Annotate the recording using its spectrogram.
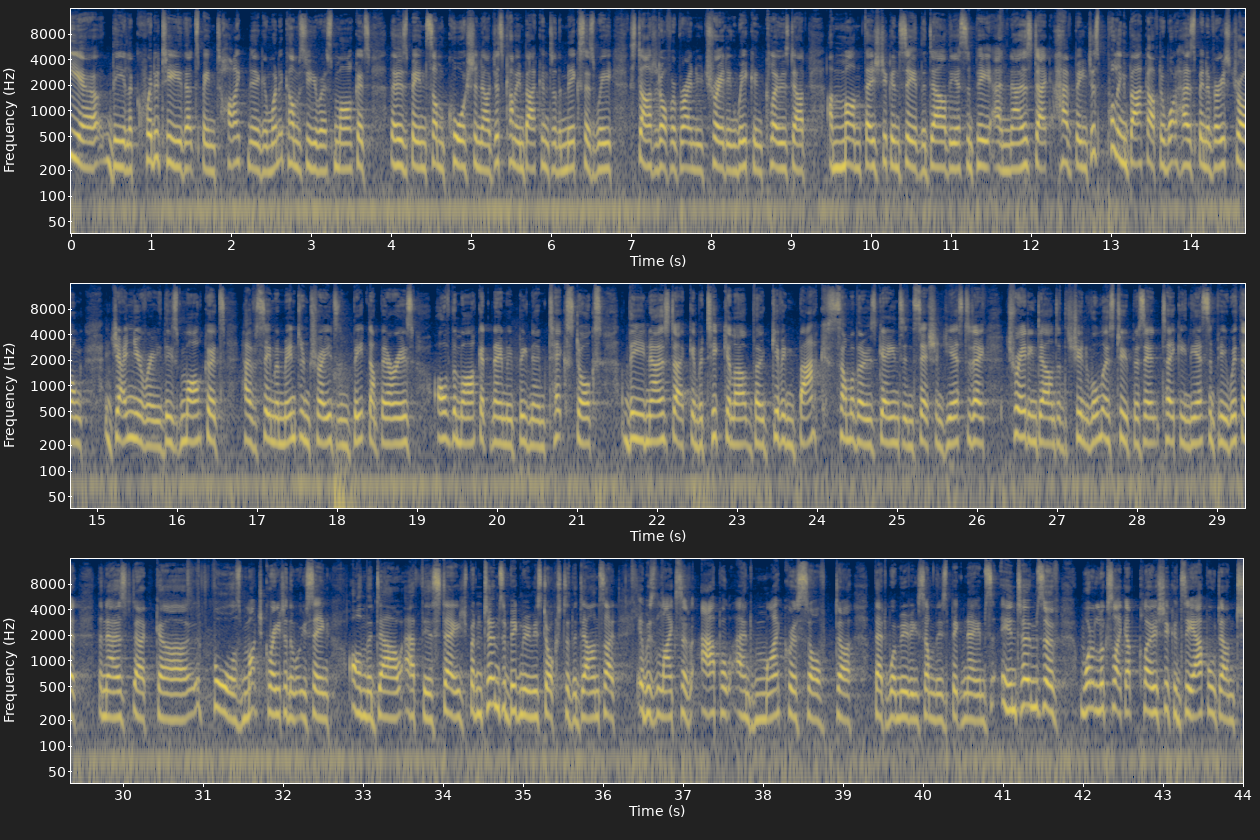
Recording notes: we are live at the annual Baker Hughes meeting in Florence.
